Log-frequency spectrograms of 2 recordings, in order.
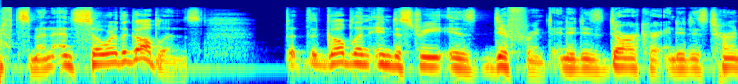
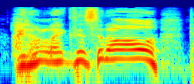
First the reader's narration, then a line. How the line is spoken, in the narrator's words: panted Sam just behind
